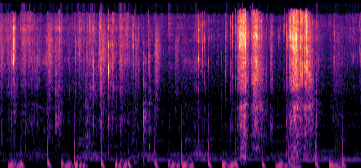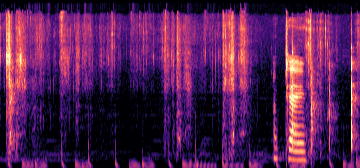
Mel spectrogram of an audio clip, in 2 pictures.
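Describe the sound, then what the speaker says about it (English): A small knife chops fresh parsley on a cutting board in rapid, fairly regular thuds close by, with short pauses and some leafy crunching; a voice speaks briefly near the end. "the rest of the parsley you can use, chop it, also in like small pieces"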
